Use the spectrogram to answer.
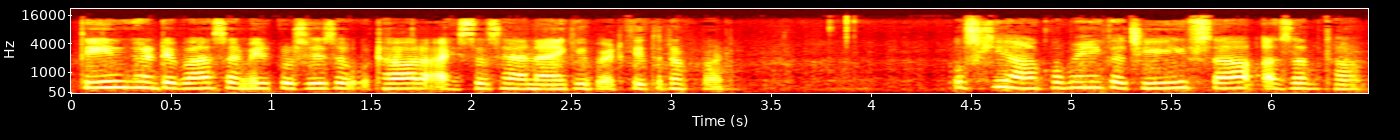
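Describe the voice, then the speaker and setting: A woman narrating a romance novel in a steady, dramatic storytelling way, as scripted audiobook narration. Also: a little high, creaky, slight background noise, poor audio.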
